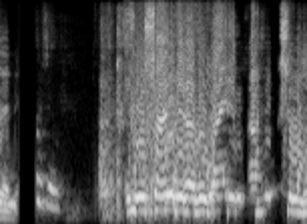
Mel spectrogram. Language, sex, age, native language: Icelandic, male, 14, Icelandic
